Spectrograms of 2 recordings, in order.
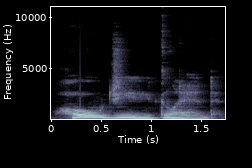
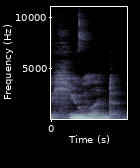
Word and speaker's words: Hoogland: And you know, my last name is pronounced Hoogland because it's Dutch, so many people pronounce it wrong. Hoogland. I had to approve your comment there because YouTube thought you were saying ho or something. Hoogland. Is that how you pronounce it? Okay. Yeah, because I guess if you were just English, you would pronounce it Hewland.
